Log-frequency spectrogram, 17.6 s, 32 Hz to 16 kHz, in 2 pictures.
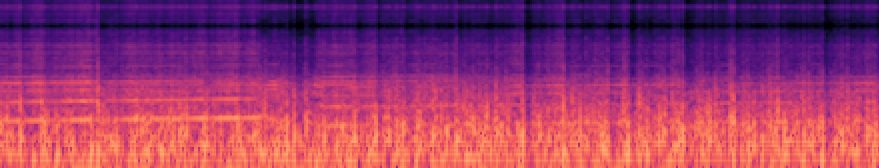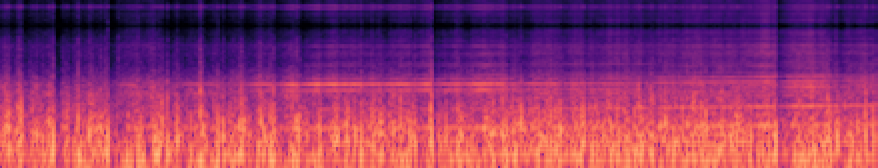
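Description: Mazda MX-5's four-cylinder engine pulling hard in the open cockpit, with heavy wind rumble on the microphone. The engine note climbs steadily, drops suddenly about three seconds in, and climbs again in the second half.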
